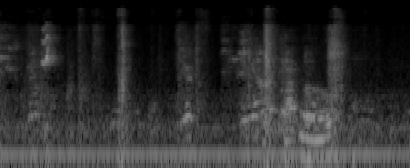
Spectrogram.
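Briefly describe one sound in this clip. A knife pokes and tears through crinkling plastic wrap.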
